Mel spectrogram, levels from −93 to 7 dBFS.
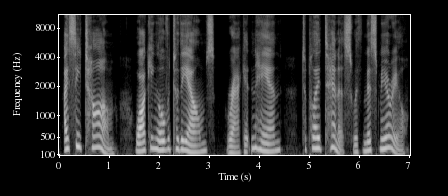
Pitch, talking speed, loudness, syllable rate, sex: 195 Hz, 145 wpm, -20 LUFS, 3.7 syllables/s, female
